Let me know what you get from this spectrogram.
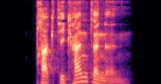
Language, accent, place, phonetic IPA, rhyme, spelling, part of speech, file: German, Germany, Berlin, [pʁaktiˈkantɪnən], -antɪnən, Praktikantinnen, noun, De-Praktikantinnen.ogg
- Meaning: plural of Praktikantin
